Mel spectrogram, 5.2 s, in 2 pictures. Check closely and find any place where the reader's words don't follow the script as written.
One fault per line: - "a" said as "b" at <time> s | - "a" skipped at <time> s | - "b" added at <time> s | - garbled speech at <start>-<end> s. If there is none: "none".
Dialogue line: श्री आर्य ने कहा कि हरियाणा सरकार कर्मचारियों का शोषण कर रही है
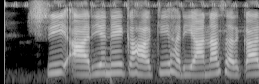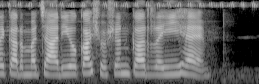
none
